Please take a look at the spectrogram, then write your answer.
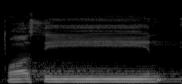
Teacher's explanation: یہاں پر بھی غنہ نہیں ہے، کھڑی زبر ہے اور مد ہے، طا کو موٹا کرنا ہے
